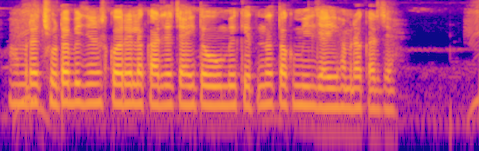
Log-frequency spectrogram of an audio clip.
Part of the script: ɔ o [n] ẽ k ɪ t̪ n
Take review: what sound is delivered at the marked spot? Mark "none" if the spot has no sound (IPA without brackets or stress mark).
m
